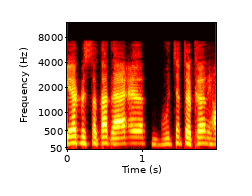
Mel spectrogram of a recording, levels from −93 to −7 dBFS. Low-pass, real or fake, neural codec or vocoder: 7.2 kHz; fake; codec, 16 kHz, 0.5 kbps, X-Codec, HuBERT features, trained on general audio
